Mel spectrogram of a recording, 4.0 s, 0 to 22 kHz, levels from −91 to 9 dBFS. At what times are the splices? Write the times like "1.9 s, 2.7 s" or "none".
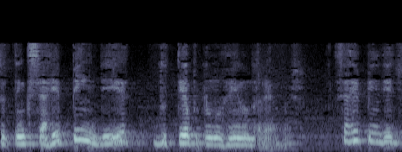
1.5 s, 2.0 s, 2.5 s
